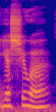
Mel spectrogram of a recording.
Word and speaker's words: Yeshua: it in greek but yeshua i've i've meditated on this so many times christ's name yah shuah is um yah yah is like ja like uh ja help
